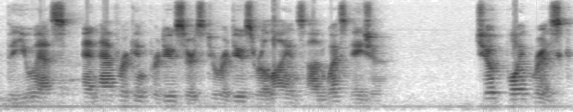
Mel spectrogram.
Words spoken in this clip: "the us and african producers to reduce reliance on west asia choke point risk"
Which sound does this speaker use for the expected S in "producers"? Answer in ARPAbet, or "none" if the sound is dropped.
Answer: S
